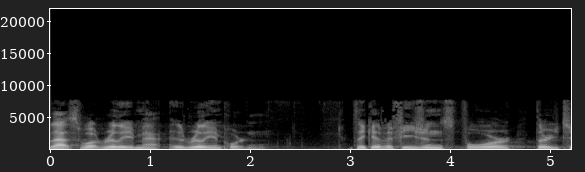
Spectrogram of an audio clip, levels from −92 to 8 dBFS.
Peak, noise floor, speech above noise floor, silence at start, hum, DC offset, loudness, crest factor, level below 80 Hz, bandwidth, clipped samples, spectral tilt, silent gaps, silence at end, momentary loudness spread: -10 dBFS; -68 dBFS; 40 dB; 0 s; none; under 0.1%; -28 LUFS; 18 dB; -64 dBFS; 8 kHz; under 0.1%; -5.5 dB/octave; none; 0 s; 9 LU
